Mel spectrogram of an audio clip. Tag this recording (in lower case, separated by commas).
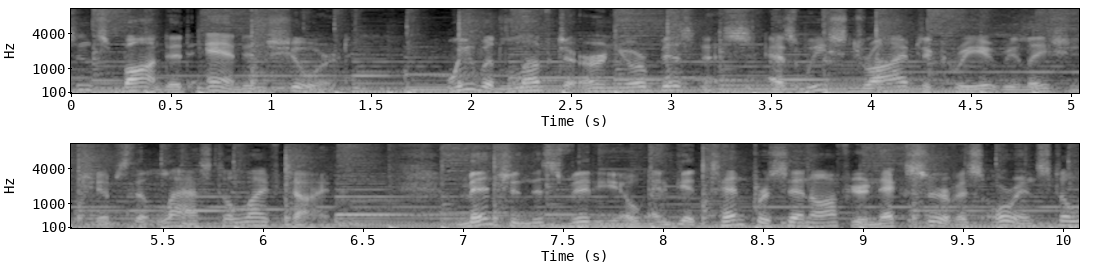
music, speech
